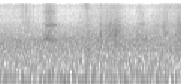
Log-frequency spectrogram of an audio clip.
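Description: Near silence: faint outdoor background, with a couple of faint brief sounds about half a second and a second and a half in.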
